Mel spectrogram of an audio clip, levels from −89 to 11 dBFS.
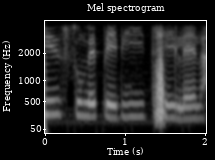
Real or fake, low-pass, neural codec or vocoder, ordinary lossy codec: real; 3.6 kHz; none; none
